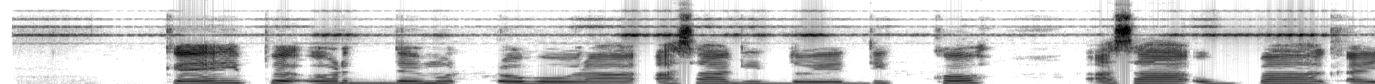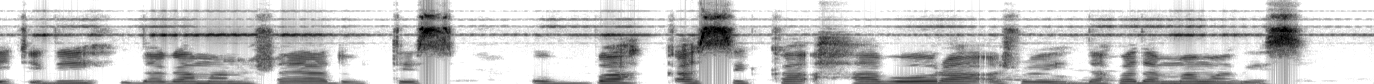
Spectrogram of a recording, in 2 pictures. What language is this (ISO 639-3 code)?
wal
